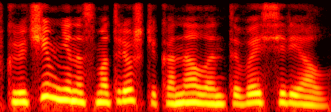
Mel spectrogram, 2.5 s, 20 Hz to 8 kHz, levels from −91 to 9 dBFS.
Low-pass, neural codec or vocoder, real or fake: 7.2 kHz; none; real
